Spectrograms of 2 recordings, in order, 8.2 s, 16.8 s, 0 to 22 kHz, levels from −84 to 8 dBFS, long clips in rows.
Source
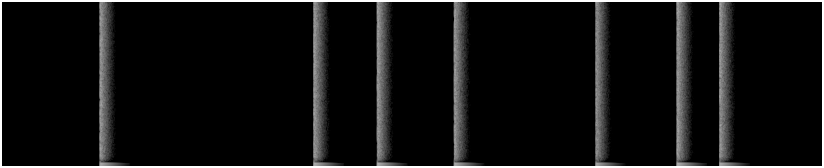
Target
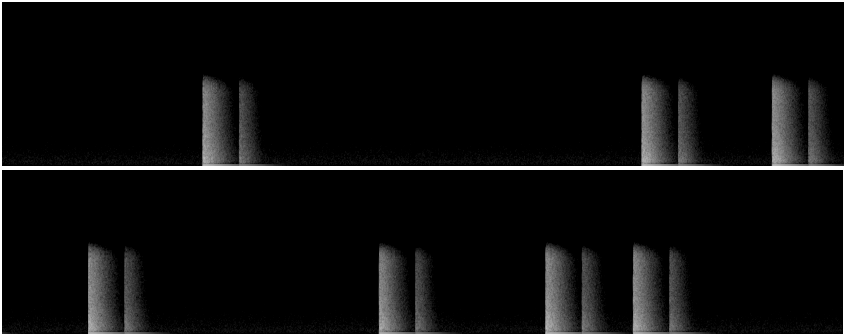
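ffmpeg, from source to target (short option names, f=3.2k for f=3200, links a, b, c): -filter_complex "[0:a]asplit=2[a][b];[b]highpass=f=720:p=1,volume=13dB,asoftclip=type=tanh:threshold=-3dB[c];[a][c]amix=inputs=2:normalize=0,lowpass=f=1.9k:p=1,volume=-6dB,asetrate=21477,aresample=44100,aecho=1:1:362:0.1,volume=3.5dB"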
